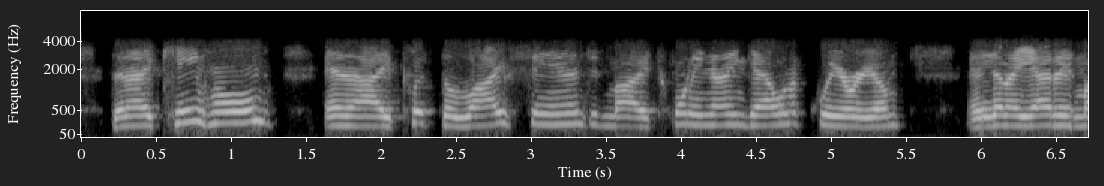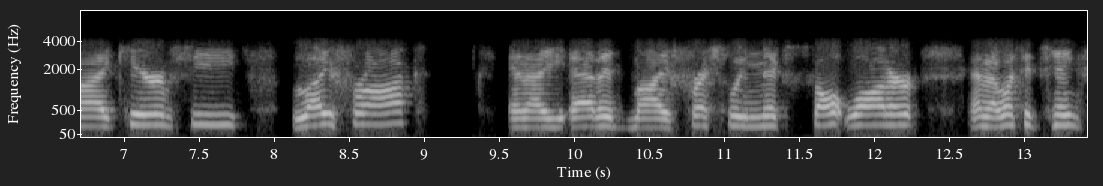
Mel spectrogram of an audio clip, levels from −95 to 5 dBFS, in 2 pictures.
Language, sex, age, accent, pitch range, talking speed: English, male, 50-69, American, 175-205 Hz, 165 wpm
